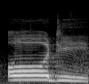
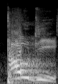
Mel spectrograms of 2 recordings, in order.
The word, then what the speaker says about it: Audi: So, the first wrong car name, so many people say Audi, when it's actually pronounced Audi. Say it with me. Audi.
